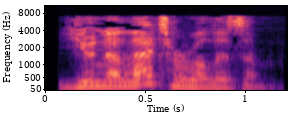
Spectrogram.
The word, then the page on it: unilateralism: British English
